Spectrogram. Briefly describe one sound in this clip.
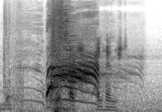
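A loud burst of energy roars.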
